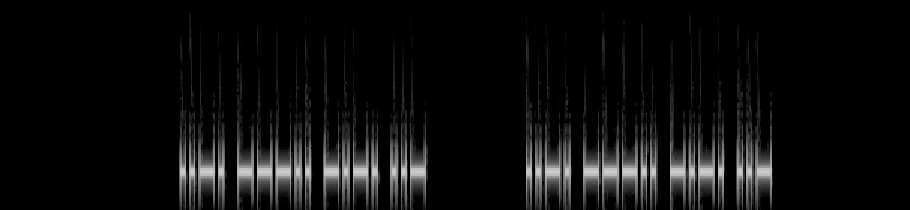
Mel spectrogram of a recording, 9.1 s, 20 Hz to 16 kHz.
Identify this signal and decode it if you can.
Morse code, heard as a keyed tone, about 25 wpm, 700 Hz. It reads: F8CU F8CU
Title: DXCC-100 Call Signs - 4 Characters - Repeated 2x - 25wpm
